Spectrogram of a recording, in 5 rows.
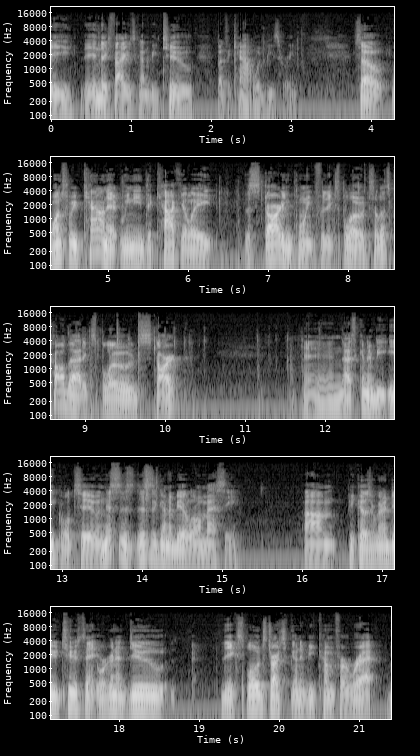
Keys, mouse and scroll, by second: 0.6 Down, 5.0 Return, 5.3 Up, 6.1-12.7 typing, 14.0 space.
